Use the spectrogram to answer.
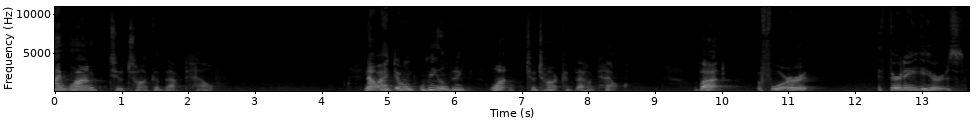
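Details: Adult woman who states she has spasmodic dysphonia, a voice condition she says comes and goes. Real speech showing spasmodic dysphonia.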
